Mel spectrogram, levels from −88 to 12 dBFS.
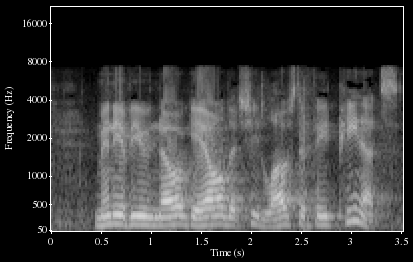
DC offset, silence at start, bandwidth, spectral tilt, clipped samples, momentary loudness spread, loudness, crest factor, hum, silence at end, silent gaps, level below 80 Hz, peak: under 0.1%; 0.45 s; 7.6 kHz; -5.5 dB/octave; under 0.1%; 8 LU; -13 LUFS; 14 dB; none; 0.05 s; none; -52 dBFS; 0 dBFS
